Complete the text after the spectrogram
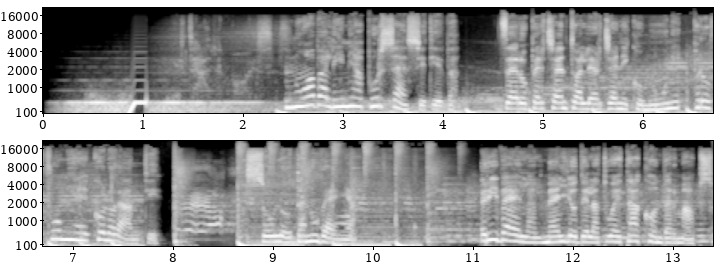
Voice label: ITALIAN VOICES Beautycare Fashion, female voices

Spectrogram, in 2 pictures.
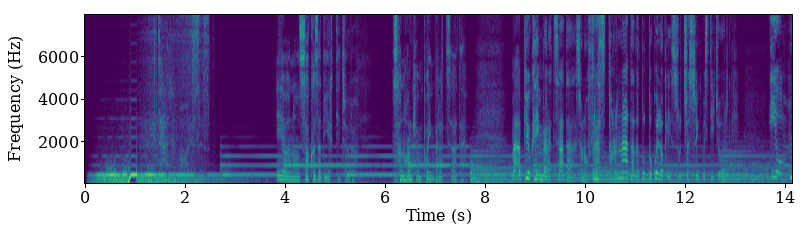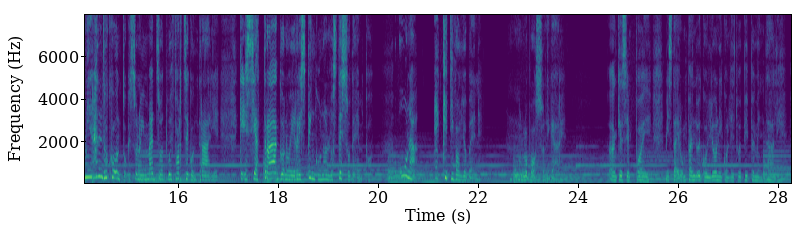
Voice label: ITALIAN VOICES Intimate Monologue, female voices

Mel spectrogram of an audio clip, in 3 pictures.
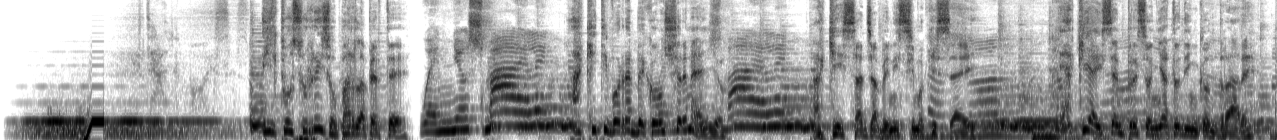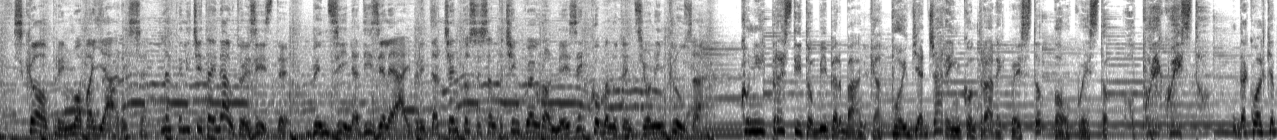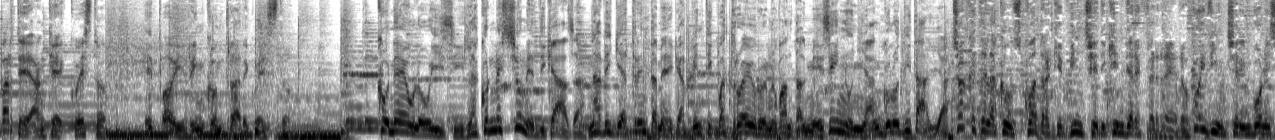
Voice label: Italian voices, Fresh Smart, male voices

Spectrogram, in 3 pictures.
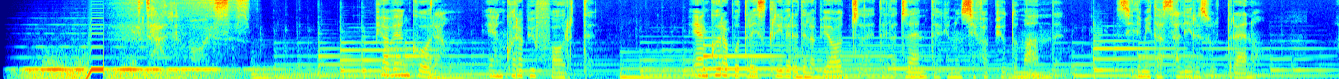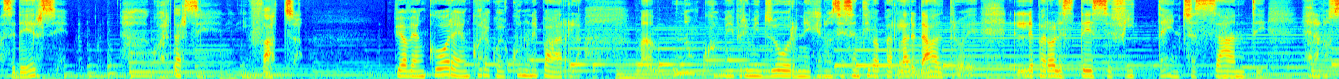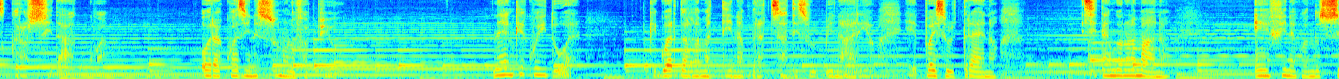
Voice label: ITALIAN VOICES, female voices; Naked Reel

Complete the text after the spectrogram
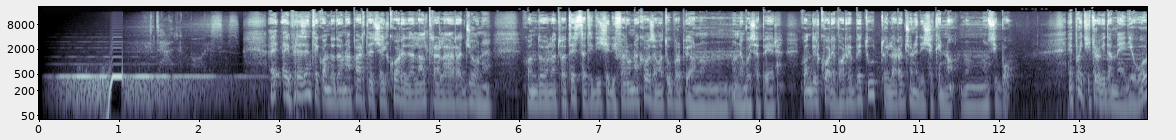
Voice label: ITALIAN VOICES Commercials, male voices

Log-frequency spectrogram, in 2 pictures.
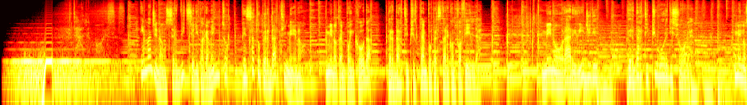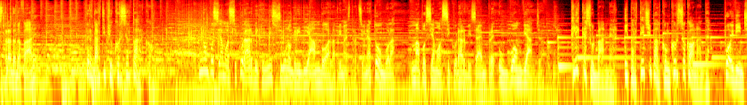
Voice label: ITALIAN VOICES Friendly Reassuring, male voices

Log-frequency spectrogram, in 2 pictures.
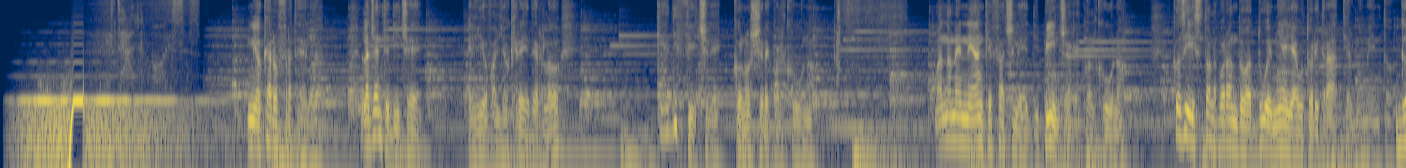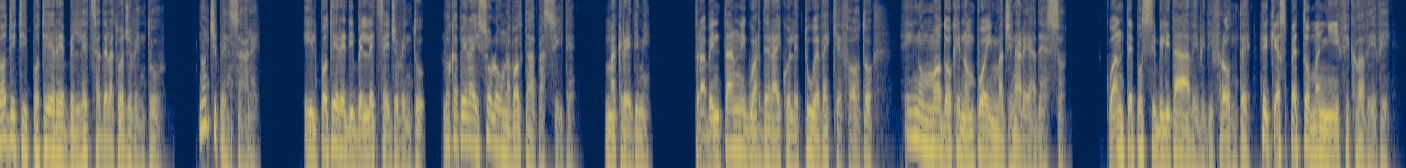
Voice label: ITALIAN VOICES Natural Straight, male voices

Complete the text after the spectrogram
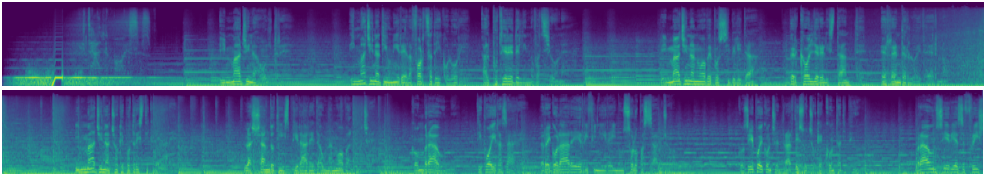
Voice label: ITALIAN VOICES Cool Intense, male voices

